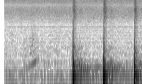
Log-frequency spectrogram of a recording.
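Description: Steady low knocks counting in a tune: two thuds about half a second apart starting about a second in, with a third right at the end.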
